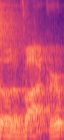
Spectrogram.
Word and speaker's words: Odoacer: Well, actually in English it's Odovaker, but we really don't know how the barbarians pronounce their names.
